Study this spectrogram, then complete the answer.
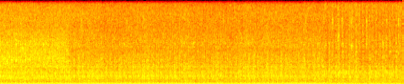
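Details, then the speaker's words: Light aircraft engine on a ground run after plug cleaning and a new battery; loud, heavy, lumpy tractor-like drone with uneven pulsing and shaking, rough running, no mag drop, owner says not spark plugs this time, cause unknown. "this is not spark plug this time this is definitely um something else but we're sounding like a tractor"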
